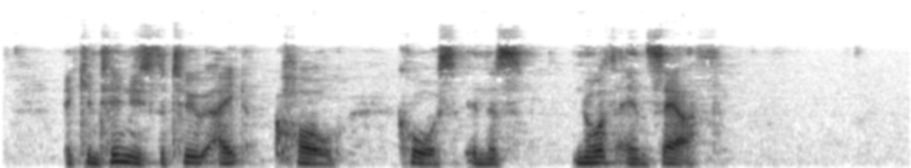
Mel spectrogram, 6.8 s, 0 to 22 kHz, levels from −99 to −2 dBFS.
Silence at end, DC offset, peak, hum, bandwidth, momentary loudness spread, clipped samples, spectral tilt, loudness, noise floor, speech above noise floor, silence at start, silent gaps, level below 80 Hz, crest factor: 1.45 s; under 0.1%; -4 dBFS; none; 10.5 kHz; 15 LU; under 0.1%; -3.5 dB/octave; -20 LUFS; -72 dBFS; 51 dB; 0.5 s; none; -58 dBFS; 20 dB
